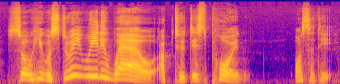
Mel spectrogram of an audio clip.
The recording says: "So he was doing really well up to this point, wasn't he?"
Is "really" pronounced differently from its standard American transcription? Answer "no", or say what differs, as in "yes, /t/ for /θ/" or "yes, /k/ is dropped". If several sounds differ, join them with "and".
no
